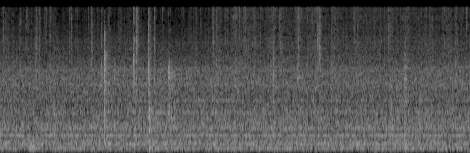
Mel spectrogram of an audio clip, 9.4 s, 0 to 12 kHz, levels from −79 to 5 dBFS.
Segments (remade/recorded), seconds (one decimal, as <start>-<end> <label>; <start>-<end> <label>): 0.0-9.4 recorded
